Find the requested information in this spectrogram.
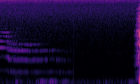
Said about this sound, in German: Was war das? Hast du das gehört? Ja. Das war eine Tür, eine knarzende Tür. Von der anderen Seite.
